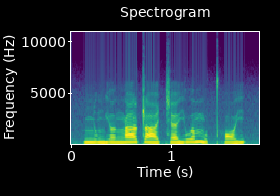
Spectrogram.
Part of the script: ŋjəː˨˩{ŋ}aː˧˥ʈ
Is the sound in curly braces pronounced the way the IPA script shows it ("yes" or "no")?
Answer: yes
